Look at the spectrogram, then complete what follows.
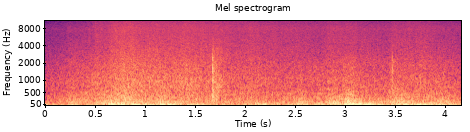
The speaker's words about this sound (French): Et là du coup, le bateau est très très agité, il y a toujours de l'eau sur le pont.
